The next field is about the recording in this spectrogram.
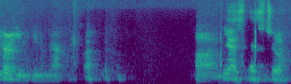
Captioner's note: laughing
